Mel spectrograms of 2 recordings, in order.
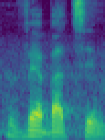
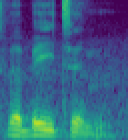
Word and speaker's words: verbatim: is ve RB etim people see rabbits him I can recite that poem rabbits him verbatim is wrong the correct pronunciation of the word is verbatim verbatim the next one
